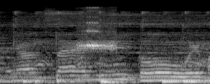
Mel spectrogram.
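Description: A young man singing off-key through a karaoke microphone and speaker over a dangdut koplo backing track, in short sung phrases.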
